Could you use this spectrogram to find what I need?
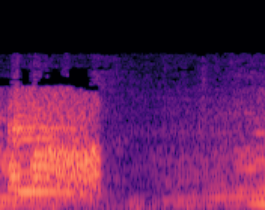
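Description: A cow moos with a loud, low, harmonic bellow lasting under a second, then trails into a quieter drawn-out tone that swells slightly toward the end. No voices are heard.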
